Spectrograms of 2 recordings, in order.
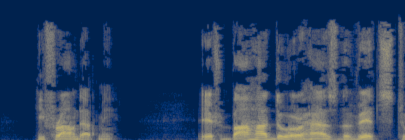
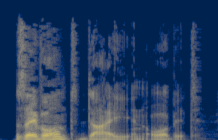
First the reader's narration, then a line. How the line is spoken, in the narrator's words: Fuchs said calmly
